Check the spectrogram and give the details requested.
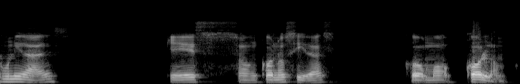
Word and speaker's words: coulomb: que son conocidas como coulomb. Algunos, bueno, diferentes maneras de decirlo. Se escribe como coulomb. Algunos lo han españolizado y le dicen culombio. Entonces, ahí depende de usted, cómo lo quiera pronunciar.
